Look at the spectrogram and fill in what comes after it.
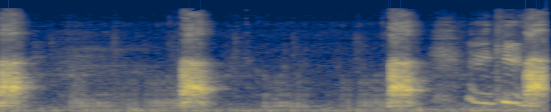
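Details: Boston Terrier barking at his own reflection indoors: short, sharp barks spaced about every one and a half seconds, with a person speaking softly between them.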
